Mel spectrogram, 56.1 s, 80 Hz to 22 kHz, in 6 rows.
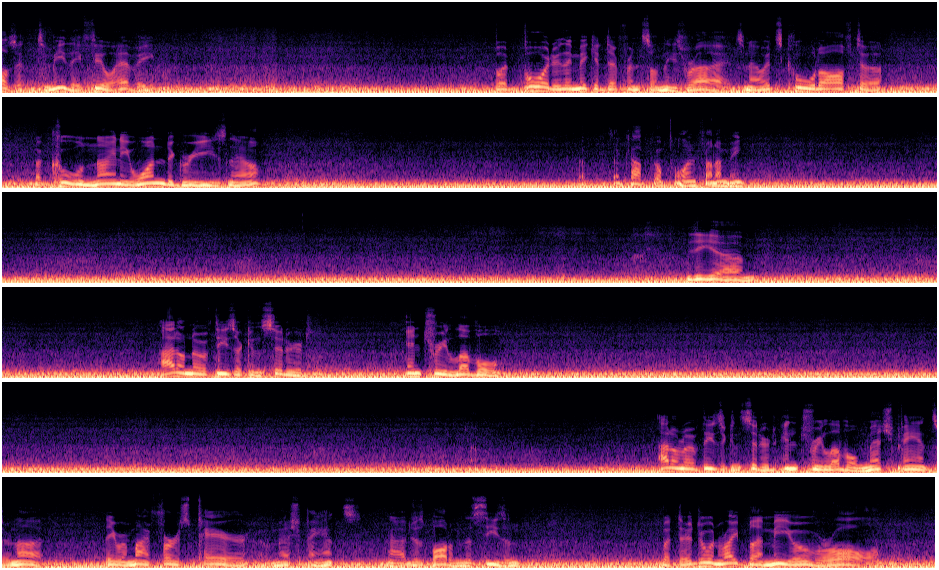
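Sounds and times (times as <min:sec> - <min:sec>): wind rush: 0:00.0 - 0:07.4, 0:08.8 - 0:32.1, 0:33.1 - 0:44.0
motorcycle engine cruising: 0:00.0 - 0:56.0.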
